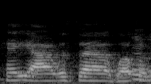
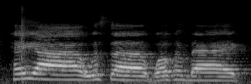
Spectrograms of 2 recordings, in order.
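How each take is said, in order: First: It is said with little energy. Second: It is said with more energy.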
